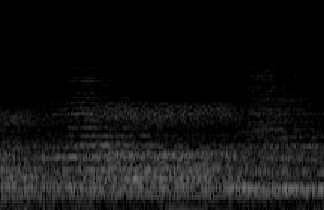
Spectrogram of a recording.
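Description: Contemporary opera: orchestra with singing, a dense layer of held notes sounding together without a break.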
